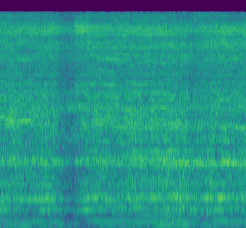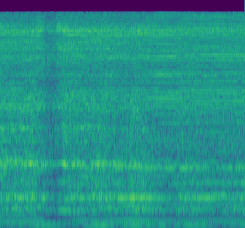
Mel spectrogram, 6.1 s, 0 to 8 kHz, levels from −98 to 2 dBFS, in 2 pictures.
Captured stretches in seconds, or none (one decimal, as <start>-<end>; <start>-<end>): 1.1-2.5; 3.1-6.1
